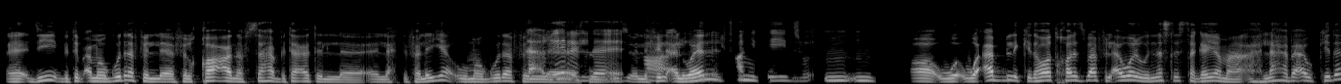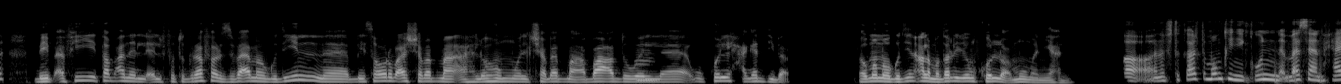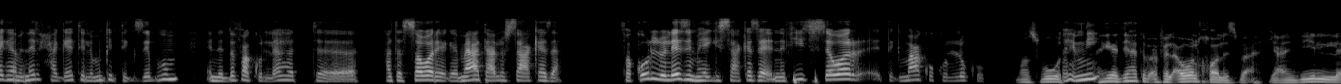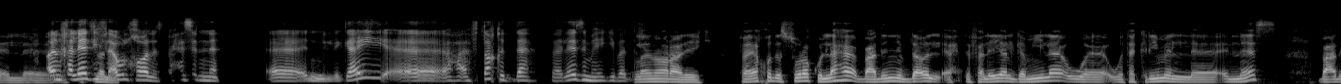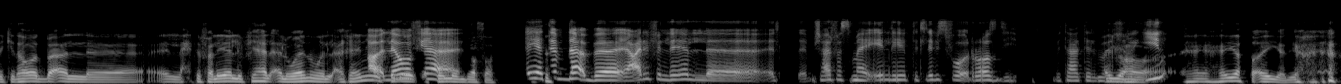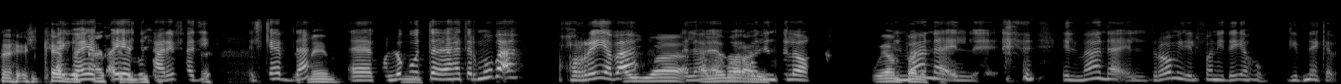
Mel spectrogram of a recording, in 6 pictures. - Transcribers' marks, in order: in English: "الFUNNY PAGE"; in English: "الفوتو جرافرز"; other background noise; tapping; laugh; laugh; laughing while speaking: "الكاب بتاع الخريجين"; in English: "الكاب"; in English: "الكاب"; laugh; in English: "للFUNNY DAY"
- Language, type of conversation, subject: Arabic, advice, إزاي نتعامل مع خلافات المجموعة وإحنا بنخطط لحفلة؟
